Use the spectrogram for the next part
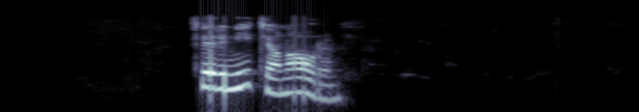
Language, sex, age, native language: Icelandic, female, 50-59, Icelandic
